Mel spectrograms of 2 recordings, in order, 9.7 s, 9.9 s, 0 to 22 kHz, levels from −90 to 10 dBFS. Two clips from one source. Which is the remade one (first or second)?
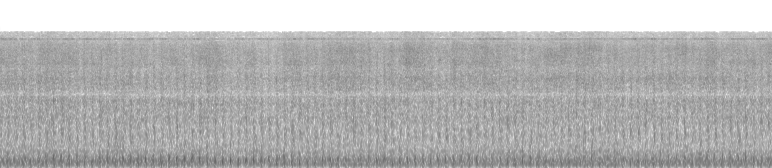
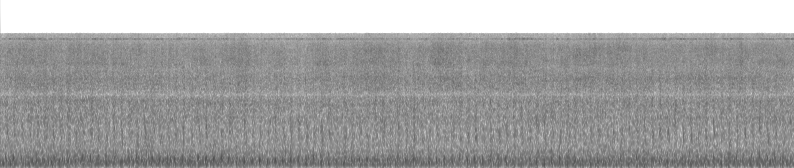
second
